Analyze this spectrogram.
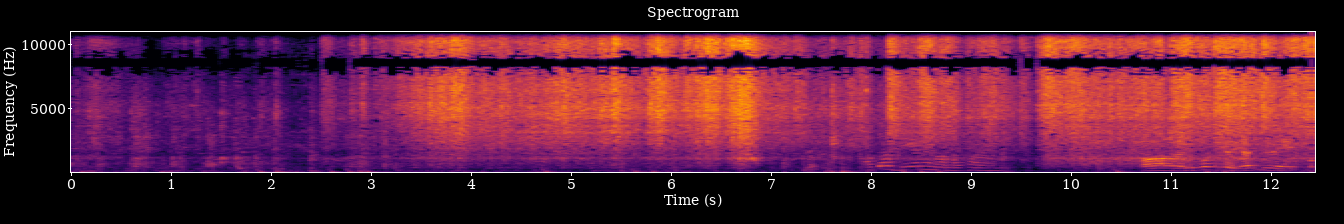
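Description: A foil pan crinkles and rustles as a man handles it.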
